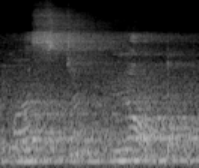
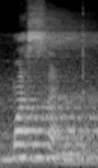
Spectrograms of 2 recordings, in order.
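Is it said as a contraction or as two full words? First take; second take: full words; contraction. First: It is said as two separate full words. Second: It is said as one contracted word. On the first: "full form में हम इसको क्या पढ़ेंगे" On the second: "short form में पढ़ेंगे मसंट"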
